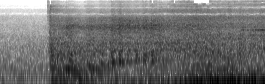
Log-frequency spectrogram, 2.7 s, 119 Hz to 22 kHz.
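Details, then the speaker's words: 1969 Firebird engine running during reassembly with a known bad injector: it catches and settles into a lumpy, uneven idle with a low uneven pulse, as if one cylinder is down; misfire from the bad fuel injector. "we have power we have engine running I got a bad injector but I just want to hear the exhaust down the lake"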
